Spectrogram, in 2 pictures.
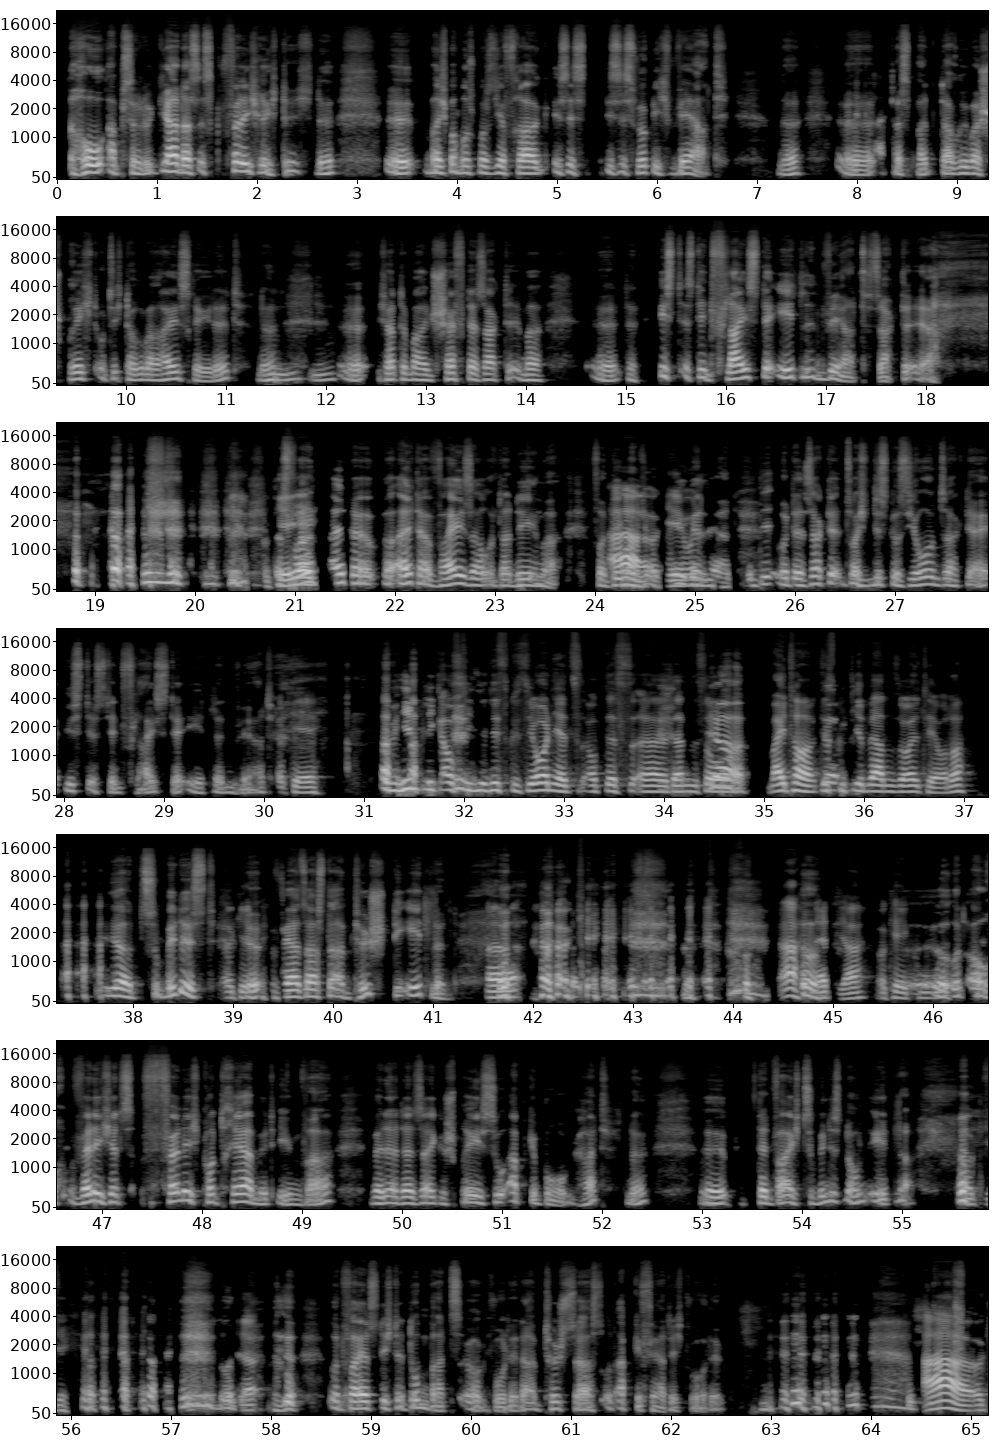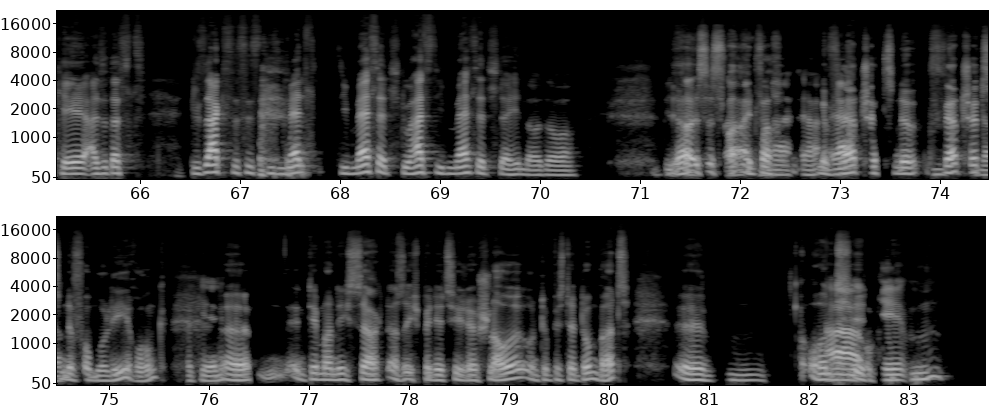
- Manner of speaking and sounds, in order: other background noise; tapping; laughing while speaking: "Ja"; laugh; laugh; laugh; snort; laugh; laughing while speaking: "okay"; laugh; laugh; snort; laugh; chuckle; laugh; chuckle; chuckle
- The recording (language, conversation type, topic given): German, podcast, Wie gehst du mit hitzigen Diskussionen um?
